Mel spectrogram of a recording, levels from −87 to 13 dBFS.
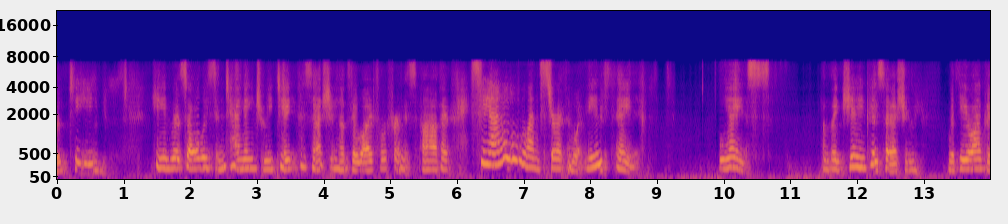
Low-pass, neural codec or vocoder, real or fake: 7.2 kHz; codec, 16 kHz, 0.5 kbps, FreqCodec, smaller model; fake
